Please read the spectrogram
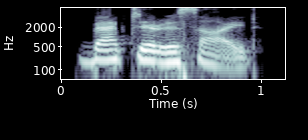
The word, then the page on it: bactericide: Indian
